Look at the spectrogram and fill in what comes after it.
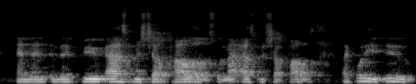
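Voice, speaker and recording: A man speaks at a very fast pace in a dark, mellow tone, somewhat breathy and monotone, with flat intonation. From Philippines, moved to US at nine. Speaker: dentist and podcast host. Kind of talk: casual chat. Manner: halting, repetitive fillers.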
